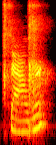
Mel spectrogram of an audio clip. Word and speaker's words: Sauer: So my last name is Sauer. I could clap it, sour, or I can pay attention to how my chin drops.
